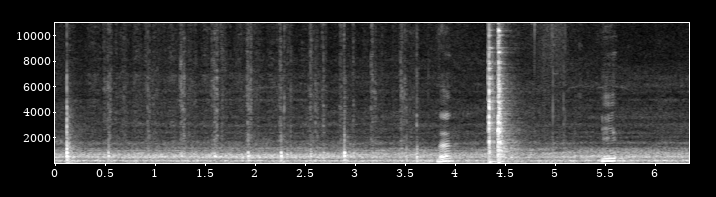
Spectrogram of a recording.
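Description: Chef's knife slicing a cucumber into thin julienne strips on a wooden cutting board: quick, even taps of the blade on the board, about three to four a second, then one louder knock about four and a half seconds in.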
